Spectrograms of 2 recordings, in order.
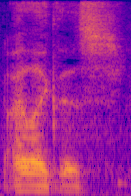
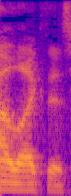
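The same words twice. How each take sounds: First: It is said in a deep, gravelly put-on voice. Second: It is said in a normal speaking voice.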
